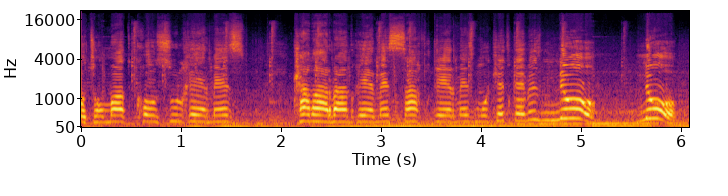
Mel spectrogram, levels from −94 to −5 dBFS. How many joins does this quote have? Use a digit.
0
